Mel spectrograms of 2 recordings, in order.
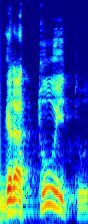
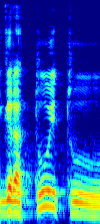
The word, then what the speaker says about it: gratuito: Mas você você tem é gra primeira sílaba, tui segunda sílaba, to terceira sílaba, tá certo? Então veja que na segunda sílaba tu, certo? Você tem o u ali dominando, você recebendo o acento tônico, certo?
